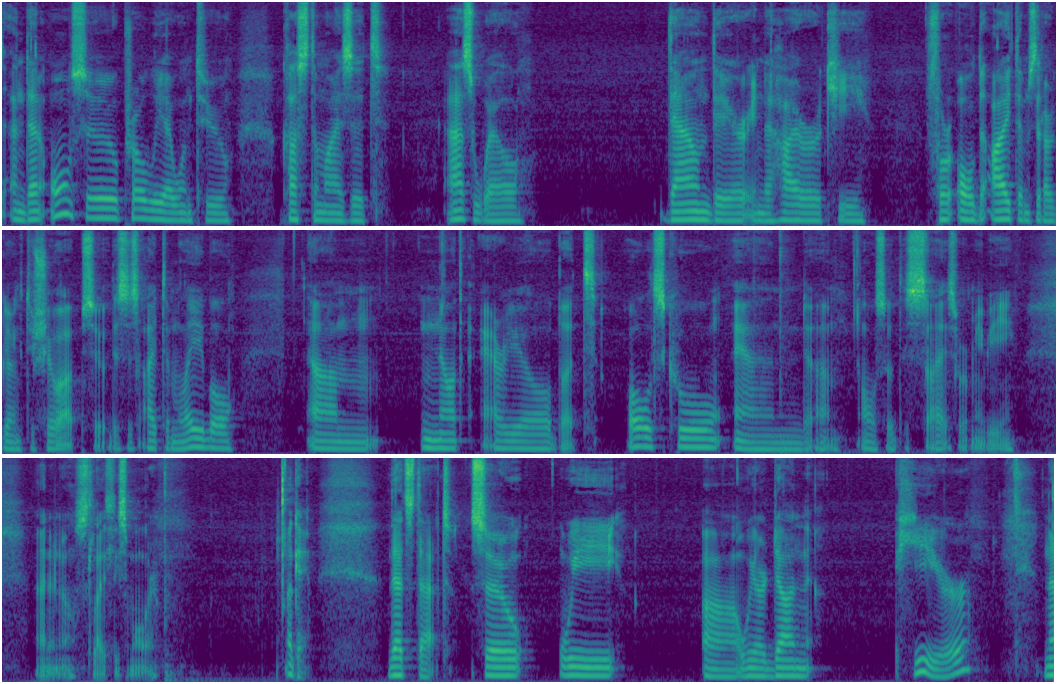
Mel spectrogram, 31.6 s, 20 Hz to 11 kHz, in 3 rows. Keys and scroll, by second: 18.7 typing, 22.0-23.3 typing.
